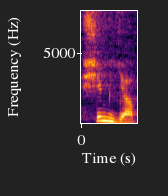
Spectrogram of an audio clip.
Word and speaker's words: семья: люди женятся усыпал ящику семья переводится так же как и на русском семья но ударение падает на последний слог семья получается семье есть мама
